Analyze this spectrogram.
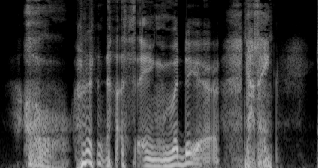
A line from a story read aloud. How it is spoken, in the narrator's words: muttered with a pleasant laugh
